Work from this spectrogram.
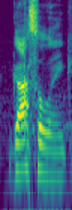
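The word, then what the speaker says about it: Gosselink: Gossalink is how you pronounce it. I I had to double check my my phonetics there.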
